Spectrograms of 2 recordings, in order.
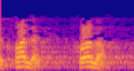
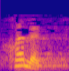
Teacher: أنا عايزك اللام دي ترققها جدا لأنها جنب خ مفخمة · Shown in: second take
